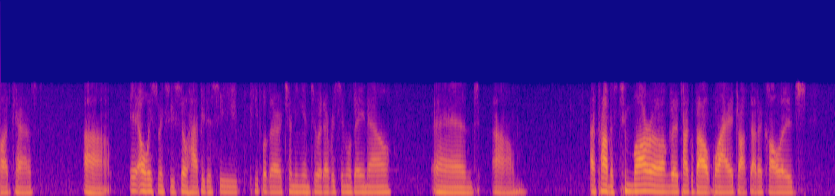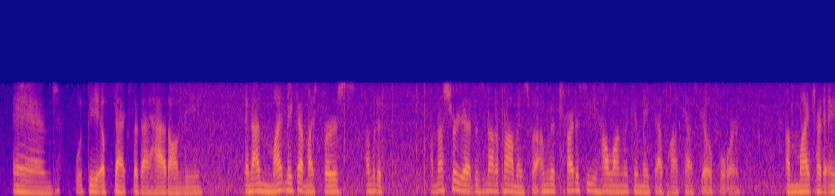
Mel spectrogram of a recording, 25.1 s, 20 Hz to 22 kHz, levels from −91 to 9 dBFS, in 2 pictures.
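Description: Speech runs through the GSM full-rate codec for the whole clip, and the damage is plainly audible. The voice is buzzy and gravelly throughout. The codec rebuilds speech from a vocal-tract model driven by regular pulses. It keeps only every third excitation sample. Nothing above 4 kHz survives, so the sound is dull as well as rough. This fits a 13 kbps full-rate stream. There are also two brief lost GSM frames. The first runs from 10.70 to 10.73 s, between "going to talk about" and "I dropped out of". The second runs from 17.62 to 17.65 s, between "might make that my" and "I'm going to". Each is a short metallic ring. The decoder repeats the last good frame's settings. Each gap fits a single 20 ms frame, too short to fade to silence. The room noise is part of the recording. It rises by about 16 dB around 15 s and stays about 20 dB below the speech.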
